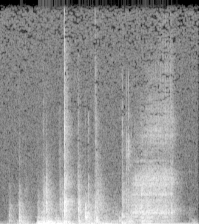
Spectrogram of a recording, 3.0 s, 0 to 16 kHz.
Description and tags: Door Handle 3
Door handle turning, 3 mics: 3000B, SM57, SM58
